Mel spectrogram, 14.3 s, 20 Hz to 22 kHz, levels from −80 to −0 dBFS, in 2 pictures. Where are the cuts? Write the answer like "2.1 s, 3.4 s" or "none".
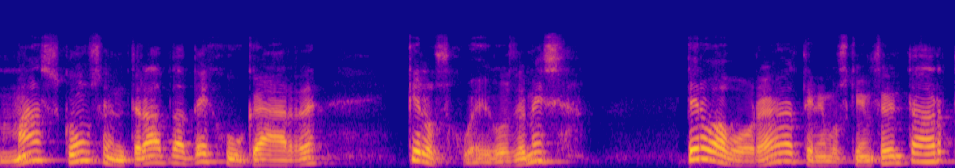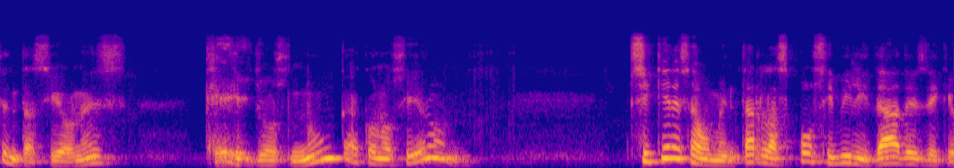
5.1 s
